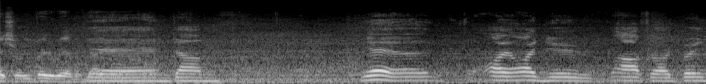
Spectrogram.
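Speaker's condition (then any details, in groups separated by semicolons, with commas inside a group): MND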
